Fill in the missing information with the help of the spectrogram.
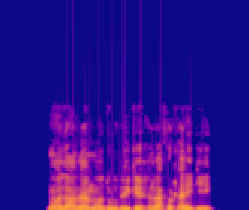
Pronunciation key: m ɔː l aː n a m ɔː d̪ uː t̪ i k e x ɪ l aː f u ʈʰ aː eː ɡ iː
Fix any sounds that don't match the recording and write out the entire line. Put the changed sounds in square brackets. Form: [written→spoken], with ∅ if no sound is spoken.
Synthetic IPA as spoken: m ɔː l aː n a m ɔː d̪ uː [t̪→d̪] i k e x ɪ l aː f [u→ʊ] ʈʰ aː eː ɡ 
